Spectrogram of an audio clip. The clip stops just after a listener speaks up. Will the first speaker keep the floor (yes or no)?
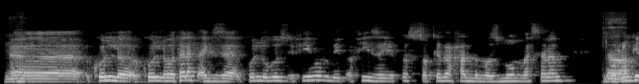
yes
